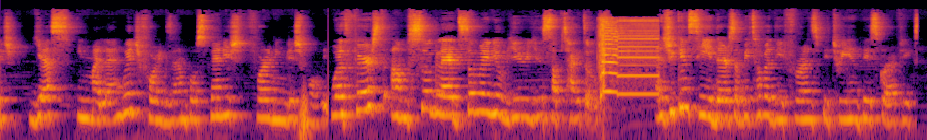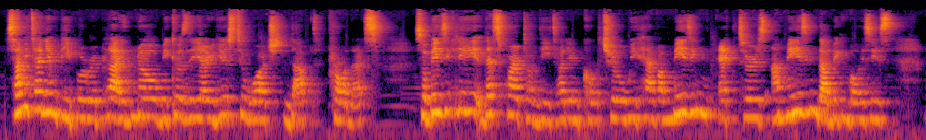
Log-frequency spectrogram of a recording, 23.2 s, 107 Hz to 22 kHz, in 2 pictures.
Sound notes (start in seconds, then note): 7.5 party sound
